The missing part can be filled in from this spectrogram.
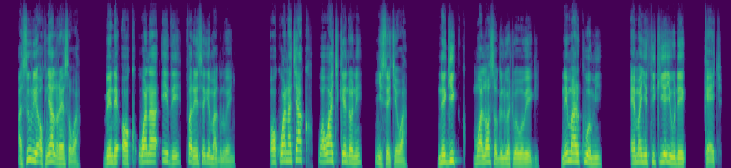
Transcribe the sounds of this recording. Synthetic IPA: asuɾijaɔkɲalɾɛsɔ̰wa̰ | bendeʔɔkwanaɪd̪ɪfaɾeseɡɪmaɡlwɛɲ | ɔkwanat͡ʃakwawat͡ʃkendonɪ | ɲɪset͡ʃewa | neɡik̚mwalɔsɔɡɪlwetwawaweɡi | nɪmarkwomi | ɛmaɲɪt̪ikijejʊdek | kːɛt͡ʃ

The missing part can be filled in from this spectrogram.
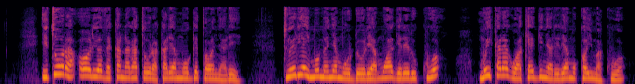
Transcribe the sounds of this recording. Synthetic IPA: itoːɾaʔɔɾeɔðɛkanaɣatoːɾakaɾeamoːɡetɔɲaɾe | tweɾiaimomɛɲɛmoːndoːɾeamwaɣeɾeɾukuɔ | moikaɾɛɣwakɛɡiɲaɾeɾeamokɔimakuɔ

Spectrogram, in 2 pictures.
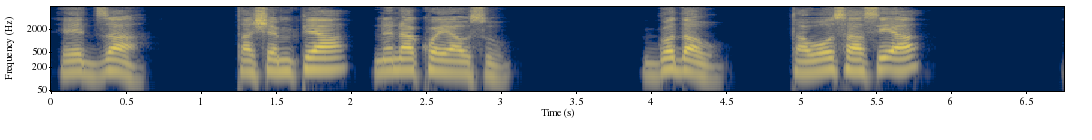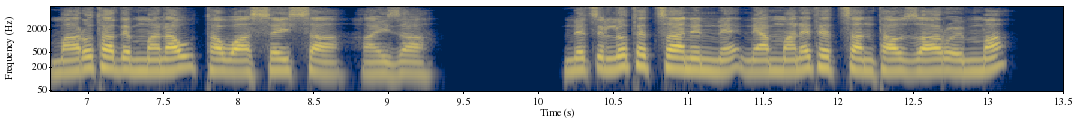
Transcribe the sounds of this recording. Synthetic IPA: he̞ːd͡zːaː | t̪ɐʃɛmpːɪjaː | nɛnɐkɔjɐwsʊ̰ | ɡɔd̪ɐw | t̪ɐwo̞ːsaːsɪʔɐ | maːɾɔt̪ɐd̪ɛmːɐnɐwt̪ɐwaːsːɛjsːahɐjza | nɛt͡sʼɪlːɔt̪ɛt͡sːaːnɪnːɛnɛɐmːɐnɛt̪ɛt͡sːɐnt̪ɐwzaːɾɔɪmːɐ

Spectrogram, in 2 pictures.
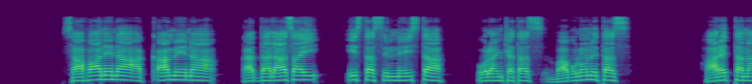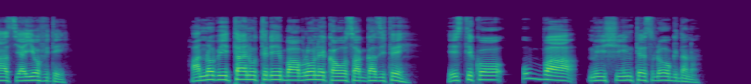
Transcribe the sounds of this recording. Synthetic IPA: saːfaːnɛnɐɐkʼːameːnɐ | ɡ̥ɐd̪ːɐlaːsɐj | ɪst̪ːɐsːɪnːɛɪst̪ːɐ | ɔlɐnt͡ʃːɐt̪ɐsbaːbʊloːnɛt̪ɐs | haːɾɛt̪ːɐnaːsjɐjːɔfɪt̪ḛː | hɐnːɔbiːt̪ːɐjnʊt̪ːɪd̪ɪbaːbʊloːnɛkːɐwoːsɐɡːɐzɪt̪e | ɪst̪ːɪkɔ | ʊbːaː | miːʃːɪːnt̪ːɛslɔːɡɪd̪ɐnɐ̰

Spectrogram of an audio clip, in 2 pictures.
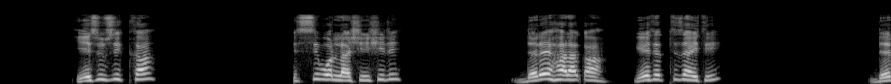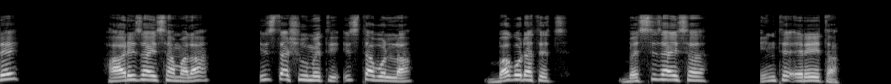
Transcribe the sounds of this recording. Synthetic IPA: jɛs̬ʊs̬ɪkːɐ | ʔɪsːɪbɔlːɐʃiːʃɪd̪ɪ | d̪ɛɾɛɦɐlɐkʼɐ | ɡe̞ːt̪ɛt̪ːɪzɐjt̪ɪ | d̪ɛɾɛ | haːɾɪzɐjsːɐmɐlɐ | ɪst̪ːɐʃuːmɛt̪ɪʔɪst̪ːɐbɔlːɐ | bɐɡɔd̪ɐt̪ɛt͡s | bɛsːɪzɐjsːɐ | ɪnt̪ːɛɛɾe̞ːt̪ɐ̰

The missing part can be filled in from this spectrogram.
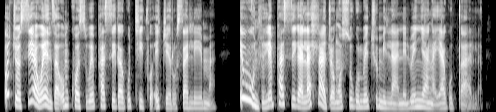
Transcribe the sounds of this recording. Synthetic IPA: ud̥ʒ̥ʱosijawɛnd͡zʱaʔum̩kʰosiwɛpʰasiɣaɣutʰiǁɔ̰ʔɛd̥ʒ̥ʱeɾusalɛːma̰ | iwund͡ɮʱulɛpʰasiɣalaɬat͡ʃʼwaŋosuɣulwet͡ʃʼumilanɛlwɛɲaŋajaɣuǃa̰ːla̰

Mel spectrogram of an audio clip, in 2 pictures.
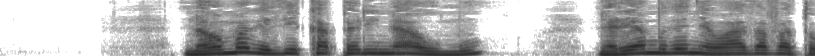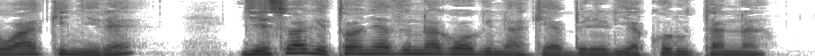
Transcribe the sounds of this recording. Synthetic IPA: naɔmaɣeðiekapɛɾinaumu | naɾeamoðɛɲawaðavatɔwakiɲiɾɛ | d͡ʑɛsoaɣetɔɲaðunaɣɔɣinakeabeɾeɾiakoɾutana

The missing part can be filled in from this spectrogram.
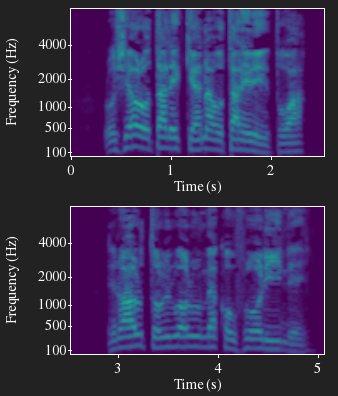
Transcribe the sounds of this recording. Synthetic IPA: ɾoɕ̬aɔɾotaɾekɛnaotaɾeɾetwa | neɾwaɾutoɾoiɾwɔɾuːmbɛkoufuɾoɾiːne

